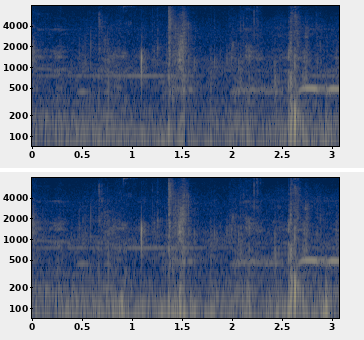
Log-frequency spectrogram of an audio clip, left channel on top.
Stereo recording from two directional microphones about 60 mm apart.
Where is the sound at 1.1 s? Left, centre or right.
Centre.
